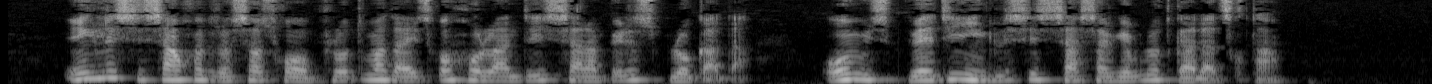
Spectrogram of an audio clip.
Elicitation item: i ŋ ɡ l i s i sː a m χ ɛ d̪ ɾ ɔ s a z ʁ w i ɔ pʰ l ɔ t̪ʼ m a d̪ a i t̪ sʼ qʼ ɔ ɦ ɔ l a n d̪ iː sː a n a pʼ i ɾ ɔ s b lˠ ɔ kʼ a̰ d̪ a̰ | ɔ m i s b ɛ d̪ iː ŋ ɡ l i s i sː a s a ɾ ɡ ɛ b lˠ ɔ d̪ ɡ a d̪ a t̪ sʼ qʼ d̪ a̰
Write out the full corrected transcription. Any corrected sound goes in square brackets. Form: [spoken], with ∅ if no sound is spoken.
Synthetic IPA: i ŋ ɡ l i s i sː a m χ ɛ d̪ ɾ ɔ s a z ʁ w [a] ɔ pʰ l ɔ t̪ʼ m a d̪ a i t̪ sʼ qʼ ɔ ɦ ɔ l a n d̪ iː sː a n a pʼ i ɾ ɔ s b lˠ ɔ kʼ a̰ d̪ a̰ | ɔ m i s b ɛ d̪ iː ŋ ɡ l i s i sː a s a ɾ ɡ ɛ b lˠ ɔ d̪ ɡ a d̪ a t̪ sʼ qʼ d̪ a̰

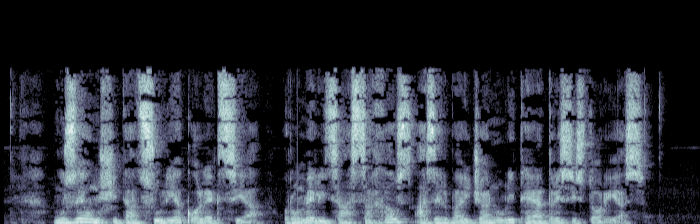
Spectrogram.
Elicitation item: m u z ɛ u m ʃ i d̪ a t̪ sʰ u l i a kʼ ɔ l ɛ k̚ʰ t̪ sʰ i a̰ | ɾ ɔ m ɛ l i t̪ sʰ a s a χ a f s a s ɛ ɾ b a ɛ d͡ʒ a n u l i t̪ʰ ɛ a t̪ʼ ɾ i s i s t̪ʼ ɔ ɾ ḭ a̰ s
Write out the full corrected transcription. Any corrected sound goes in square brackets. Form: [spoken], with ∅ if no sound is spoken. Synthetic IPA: m u z ɛ u m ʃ i d̪ a t̪ sʰ u l i a kʼ ɔ l ɛ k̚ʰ t̪ sʰ i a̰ | ɾ ɔ m ɛ l i t̪ sʰ a s a χ a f s a [z] ɛ ɾ b a [i] d͡ʒ a n u l i t̪ʰ ɛ a t̪ʼ ɾ i s i s t̪ʼ ɔ ɾ ḭ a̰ s

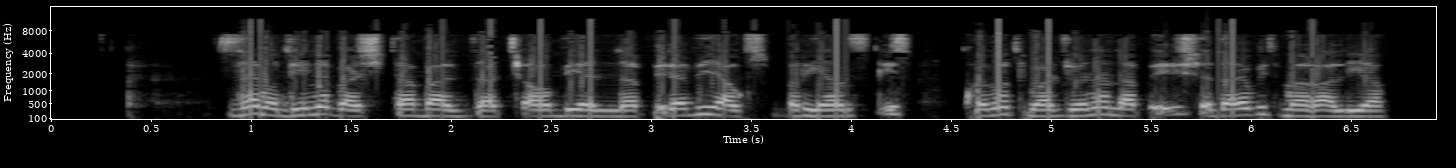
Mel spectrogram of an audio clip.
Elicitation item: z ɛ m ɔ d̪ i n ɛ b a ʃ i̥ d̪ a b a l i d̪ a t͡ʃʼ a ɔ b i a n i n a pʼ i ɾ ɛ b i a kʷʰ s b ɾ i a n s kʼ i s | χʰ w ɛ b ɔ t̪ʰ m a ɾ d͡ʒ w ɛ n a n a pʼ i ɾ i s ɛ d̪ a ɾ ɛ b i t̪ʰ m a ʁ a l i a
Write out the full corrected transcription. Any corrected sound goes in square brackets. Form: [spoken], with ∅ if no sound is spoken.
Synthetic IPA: z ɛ m ɔ d̪ i n ɛ b a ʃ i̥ d̪ a b a l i d̪ a t͡ʃʼ a ɔ b i a n i n a pʼ i ɾ ɛ b i a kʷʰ s b ɾ i a n s kʼ i s | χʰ w ɛ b ɔ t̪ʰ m a ɾ d͡ʒ w ɛ n a n a pʼ i ɾ i [ʃ] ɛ d̪ a ɾ ɛ b i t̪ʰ m a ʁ a l i a

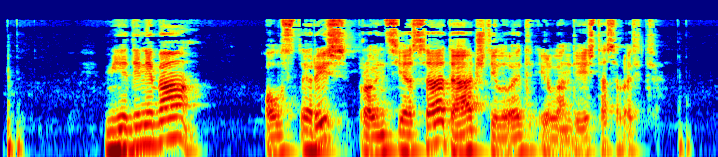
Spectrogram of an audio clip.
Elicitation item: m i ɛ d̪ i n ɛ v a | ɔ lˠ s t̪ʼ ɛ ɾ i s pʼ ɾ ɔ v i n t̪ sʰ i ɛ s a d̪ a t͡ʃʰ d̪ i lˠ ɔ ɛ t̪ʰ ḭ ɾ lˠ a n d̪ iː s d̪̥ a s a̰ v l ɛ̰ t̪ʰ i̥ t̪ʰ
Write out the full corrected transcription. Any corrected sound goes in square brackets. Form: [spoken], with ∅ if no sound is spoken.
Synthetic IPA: m i ɛ d̪ i n ɛ [b] a | ɔ lˠ s t̪ʼ ɛ ɾ i s pʼ ɾ ɔ v i n t̪ sʰ i [a] s a d̪ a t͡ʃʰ d̪ i lˠ ɔ ɛ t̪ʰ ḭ ɾ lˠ a n d̪ iː s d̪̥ a s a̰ v l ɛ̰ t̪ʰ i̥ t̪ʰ

